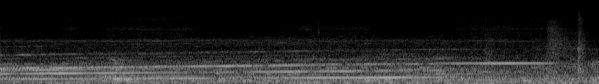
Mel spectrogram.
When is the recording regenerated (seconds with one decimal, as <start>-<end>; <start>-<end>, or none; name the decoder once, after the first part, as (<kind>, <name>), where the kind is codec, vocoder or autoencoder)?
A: 0.0-0.6 (vocoder, BigVGAN v2); 2.2-2.6; 3.2-4.9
